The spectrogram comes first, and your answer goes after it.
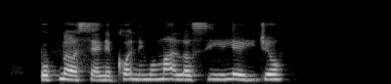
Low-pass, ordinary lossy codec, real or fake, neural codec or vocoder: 7.2 kHz; MP3, 64 kbps; fake; codec, 16 kHz, 1 kbps, FunCodec, trained on LibriTTS, 50 frames a second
